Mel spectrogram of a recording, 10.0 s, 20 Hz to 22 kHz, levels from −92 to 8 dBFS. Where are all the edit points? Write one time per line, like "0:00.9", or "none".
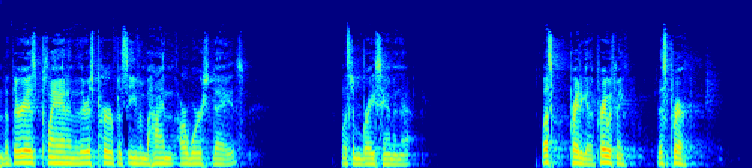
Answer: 0:04.6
